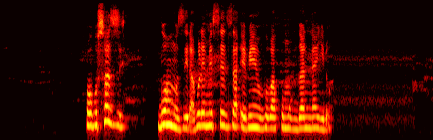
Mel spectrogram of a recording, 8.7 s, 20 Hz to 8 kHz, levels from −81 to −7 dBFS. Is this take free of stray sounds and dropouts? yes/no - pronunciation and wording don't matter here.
yes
